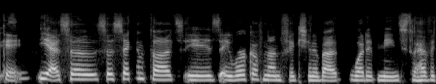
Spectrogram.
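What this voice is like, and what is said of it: Dutch accent. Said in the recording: “my first podcast with someone in the Netherlands ... she is also from the Netherlands ... I get your accent around us very often.”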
